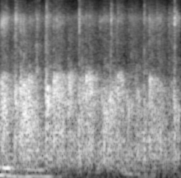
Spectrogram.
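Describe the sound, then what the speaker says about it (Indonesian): Seminar audience applauding a guest speaker at an Indonesian campus event; a short burst of steady clapping right after a brief voice at the start. "Sekali lagi tepuk tangan untuk narasumber kita hari ini"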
